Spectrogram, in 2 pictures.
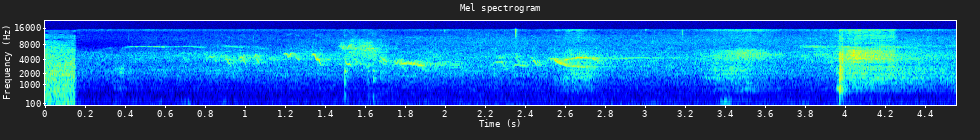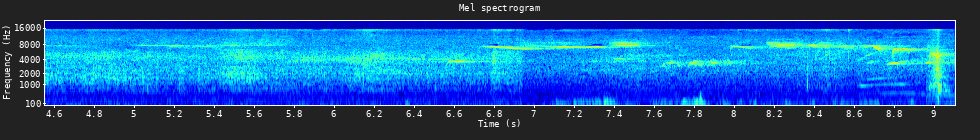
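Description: Birds chirping now and then over a faint outdoor background, with one sharp click about four seconds in and a few soft knocks near the end.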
